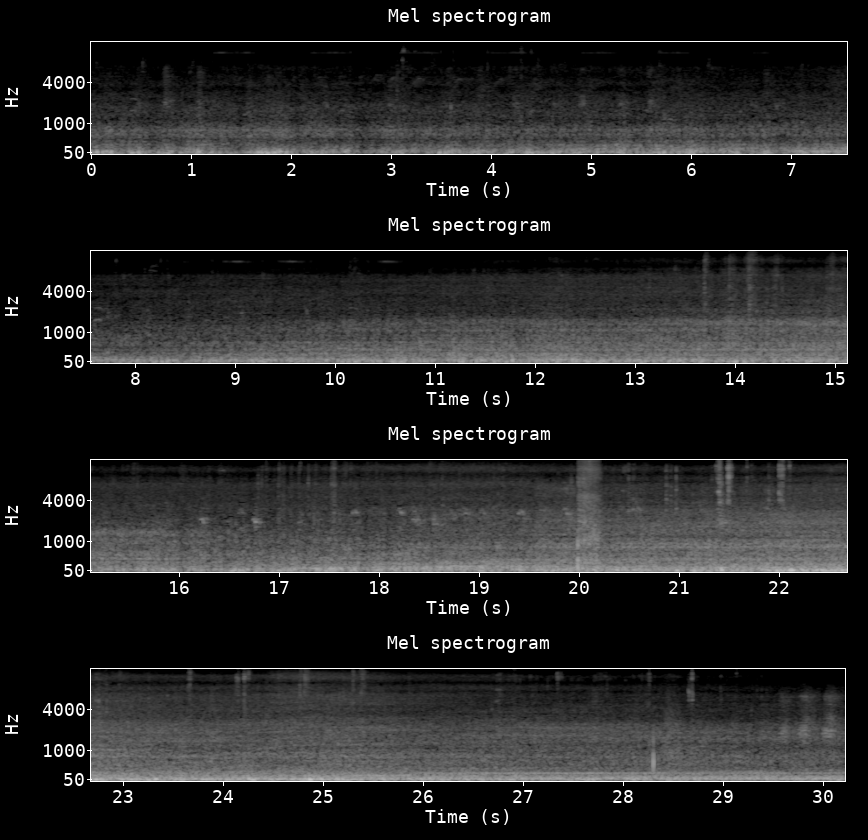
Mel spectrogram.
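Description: Waterfowl calling now and then from the lake, over a low rumble that grows louder in the second half. A sharp click about twenty seconds in.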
